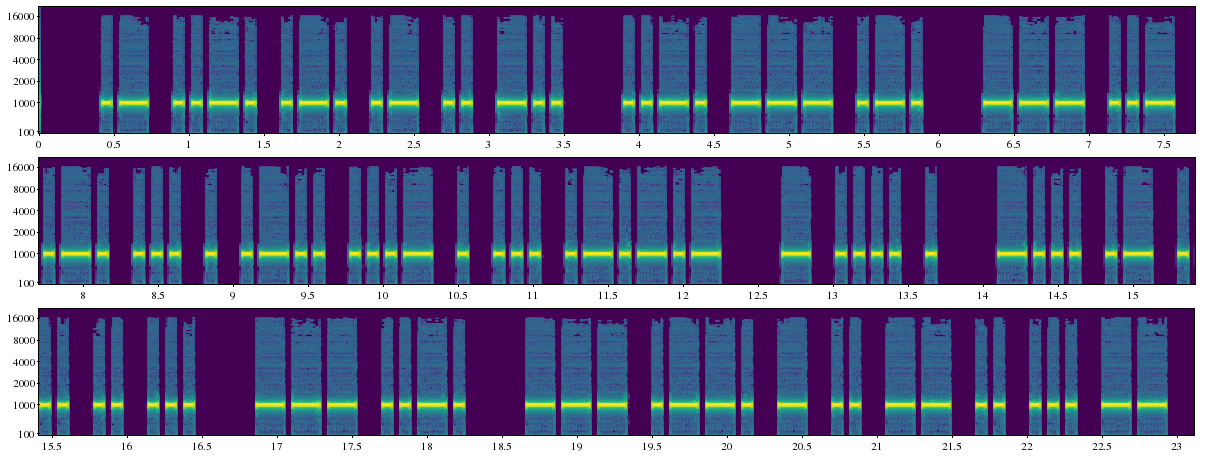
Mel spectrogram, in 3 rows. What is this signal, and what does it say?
Morse code, heard as a keyed tone, about 20 wpm, 1000 Hz. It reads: AFRAID FOR OURSELVES. THE BASIS OF OPTIMISM
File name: qotdfiles / 20wpm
